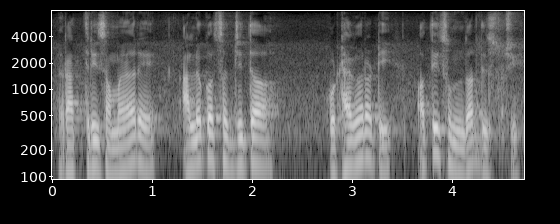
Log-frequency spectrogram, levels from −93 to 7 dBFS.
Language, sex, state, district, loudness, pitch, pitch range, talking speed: Odia, male, Odisha, Khordha, -17 LUFS, 135 Hz, 115-145 Hz, 115 wpm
